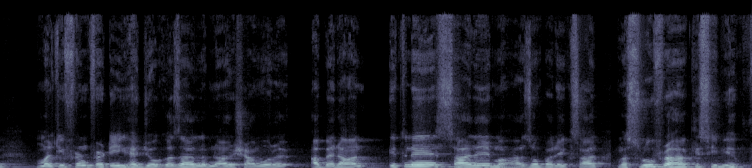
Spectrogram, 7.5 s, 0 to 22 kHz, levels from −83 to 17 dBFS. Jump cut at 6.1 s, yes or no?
yes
